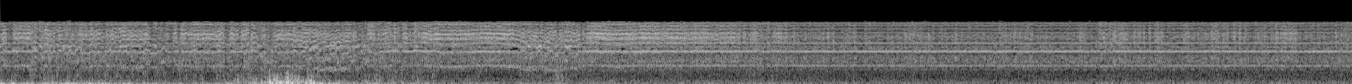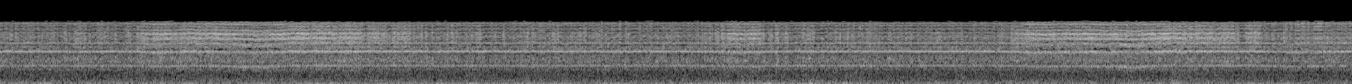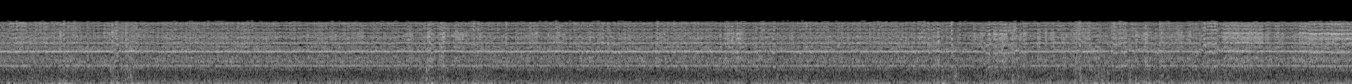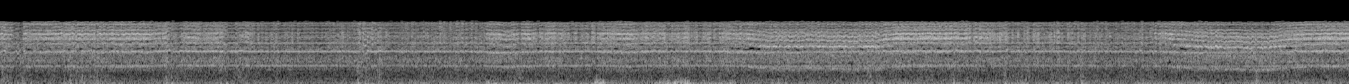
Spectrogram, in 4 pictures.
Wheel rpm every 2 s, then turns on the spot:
230, 220, 220, 230, 230, 230, 230, 230, 230, 240, 230, 230, 220, 230, 230, 230, 230, 230, 230, 230, 230, 230, 230, 230, 220, 230, 220.
none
